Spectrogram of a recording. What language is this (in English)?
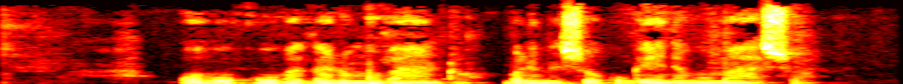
Ganda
